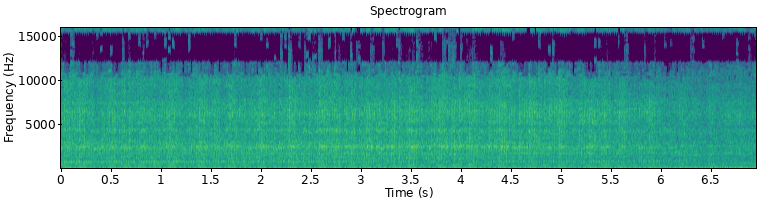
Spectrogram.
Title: 06 #cummins weird rough idle issue has dtc codes for fan clutch and wastegate solenoid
